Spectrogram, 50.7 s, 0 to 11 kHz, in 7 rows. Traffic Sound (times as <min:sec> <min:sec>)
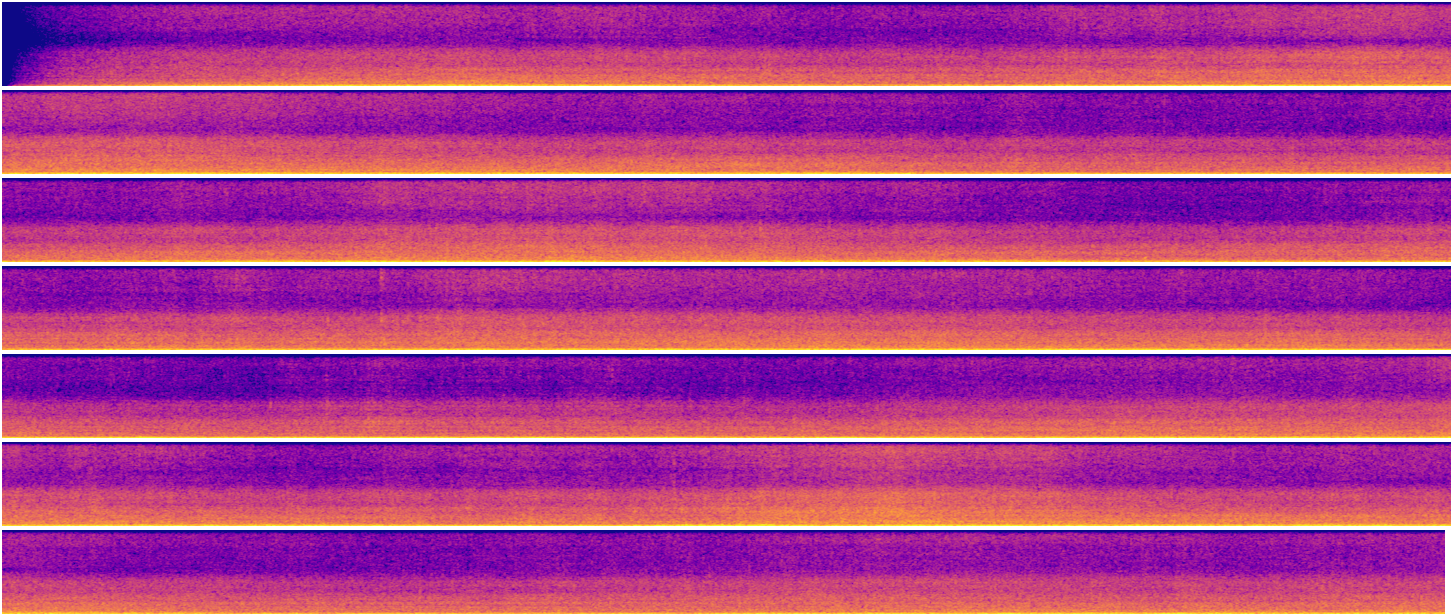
0:26.0 0:39.3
